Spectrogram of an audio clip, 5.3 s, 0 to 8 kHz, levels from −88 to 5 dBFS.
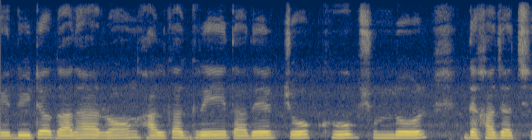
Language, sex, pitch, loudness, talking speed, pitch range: Bengali, male, 160 Hz, -15 LUFS, 125 wpm, 155-165 Hz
